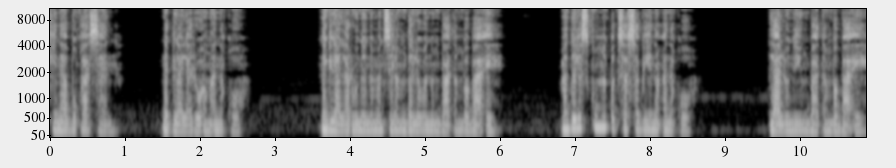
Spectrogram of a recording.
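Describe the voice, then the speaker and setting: Fairly low-pitched woman's voice, fairly quick yet broken by long, frequent pauses, with fairly even intonation and music in the background. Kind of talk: ghost story telling, first-person spooky narration of a true haunting. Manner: earnest and conversational, polite with 'po'.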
